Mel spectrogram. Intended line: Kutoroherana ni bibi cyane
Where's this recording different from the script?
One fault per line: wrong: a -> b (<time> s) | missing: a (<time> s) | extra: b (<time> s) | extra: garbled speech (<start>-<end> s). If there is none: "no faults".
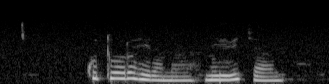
no faults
